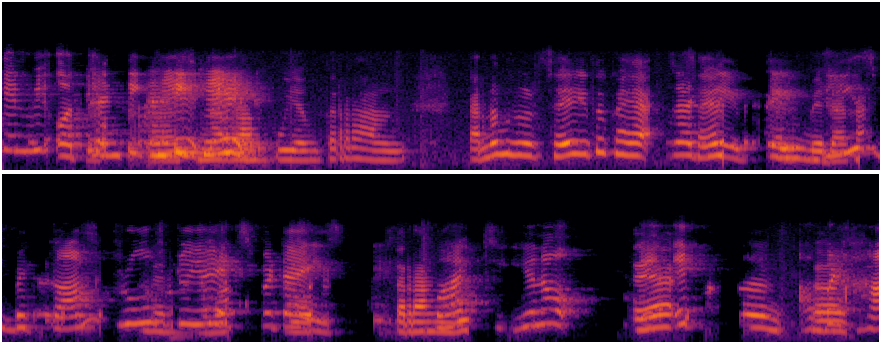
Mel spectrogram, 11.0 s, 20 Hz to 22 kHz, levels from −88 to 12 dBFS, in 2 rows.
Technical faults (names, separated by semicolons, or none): speech suppressed in double talk; echo leak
